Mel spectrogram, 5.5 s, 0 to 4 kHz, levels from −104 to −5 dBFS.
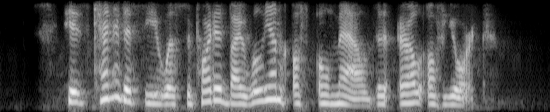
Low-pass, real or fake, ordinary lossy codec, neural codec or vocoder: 3.6 kHz; fake; Opus, 64 kbps; codec, 16 kHz, 4 kbps, X-Codec, HuBERT features, trained on general audio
